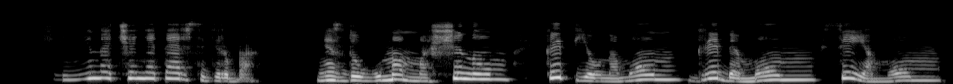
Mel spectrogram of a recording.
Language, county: Lithuanian, Alytus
